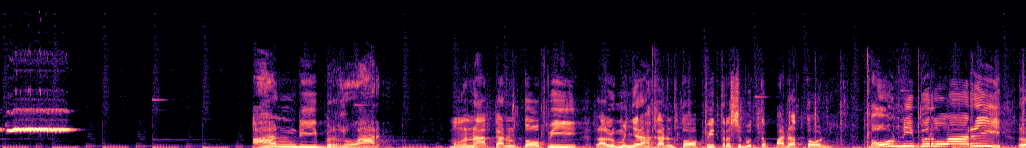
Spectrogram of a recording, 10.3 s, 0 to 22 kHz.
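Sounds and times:
short bursts of lower buzzing sound: 0:00.0 - 0:00.8
shrill whistle blast at a children's relay race: 0:00.0 - 0:01.0
speech: 0:02.6 - 0:03.9, 0:04.5 - 0:10.2.

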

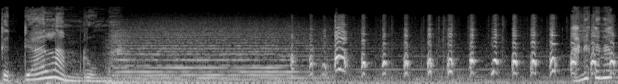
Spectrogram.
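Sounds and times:
speech: 0:00.0 - 0:01.4, 0:05.8 - 0:06.1
brooding hen clucking angrily: 0:02.7 - 0:06.1.

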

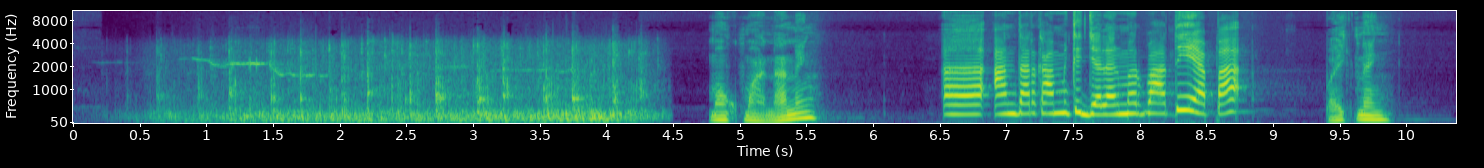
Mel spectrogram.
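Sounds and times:
hooves of a horse pulling a delman carriage clip-clopping: 0:00.0 - 0:04.5
rumbling ground noise: 0:00.2 - 0:04.5
speech: 0:04.8 - 0:05.7, 0:06.5 - 0:08.8, 0:09.4 - 0:10.0.

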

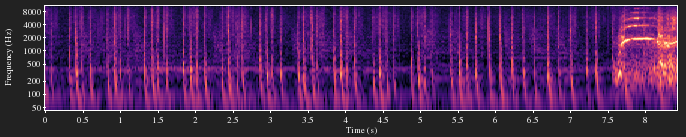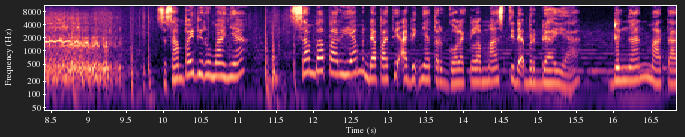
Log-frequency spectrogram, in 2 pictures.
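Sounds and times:
hoofbeats of a ridden horse clip-clopping: 0:00.0 - 0:12.2
horse neighing: 0:07.6 - 0:09.7
speech: 0:10.0 - 0:11.2, 0:11.8 - 0:16.8.

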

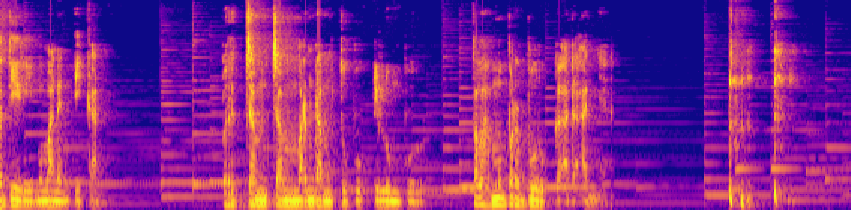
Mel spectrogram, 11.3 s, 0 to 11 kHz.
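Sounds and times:
speech: 0:00.0 - 0:01.4, 0:03.0 - 0:05.7, 0:06.3 - 0:08.2
man's raspy asthmatic coughing fit: 0:09.7 - 0:10.7.

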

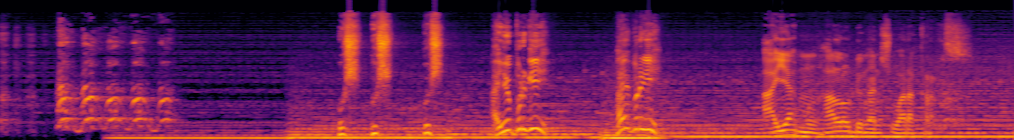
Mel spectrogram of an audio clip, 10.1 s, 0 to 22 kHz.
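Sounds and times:
puppy yipping and whining: 0:00.6 - 0:01.8
low droning hum: 0:01.2 - 0:07.6
speech: 0:03.4 - 0:06.7, 0:07.6 - 0:09.8.

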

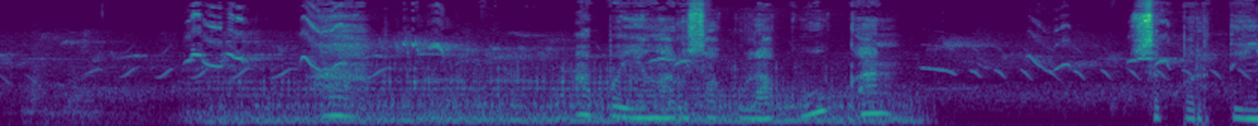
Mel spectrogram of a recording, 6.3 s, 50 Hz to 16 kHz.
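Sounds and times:
tigers roaring and growling: 0:00.0 - 0:04.8
speech: 0:02.9 - 0:04.6, 0:05.7 - 0:06.2.

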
